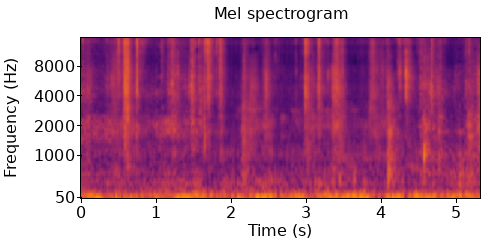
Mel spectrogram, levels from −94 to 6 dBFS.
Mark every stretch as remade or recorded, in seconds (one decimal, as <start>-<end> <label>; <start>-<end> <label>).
0.0-0.4 recorded; 0.4-0.9 remade; 0.9-1.6 recorded; 1.6-4.5 remade; 4.5-5.3 recorded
